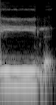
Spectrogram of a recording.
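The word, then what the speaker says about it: ils: के बगैर है ईल और यह एस के साथ है ईल इ नहीं पढ़ेंगे इसको इसको भी लही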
